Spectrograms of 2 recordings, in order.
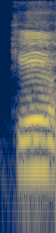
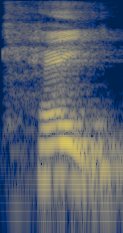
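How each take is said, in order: First: The vowel is a plain e without glide. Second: The vowel glides from e toward i. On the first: The speaker calls it wrong. "কে হবে না" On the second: The speaker calls it right. "উচ্চারণটা হবে খেই"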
